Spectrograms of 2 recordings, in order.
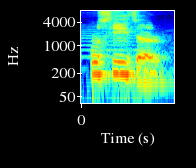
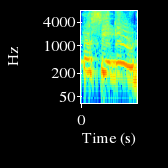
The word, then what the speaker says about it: procedure: আমরা বাংলায় তো এটাকে উচ্চারণ করি প্রসিডিউর, তাই না? আমরা প্রসিডিউর উচ্চারণ করি। তো অনেকে বলেছে তাহলে এটা কি আসলে এখানে ড উচ্চারণ করা সঠিক না ভুল? ভুল। ভুল। এক্স্যাক্টলি, যাদের ফনেটিক্স সম্বন্ধে মোটামুটি ধারণা আছে, আসলে এটা হচ্ছে প্রসিজার। এই ডি এখানে জ উচ্চারণ হয়ে যাবে, যার কারণে প্রসিডিউর না, প্রসিজার। এই সির উপরে এখানে একটা স্ট্রেস হবে, প্রসিজার।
